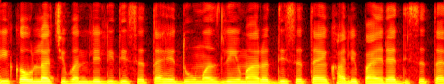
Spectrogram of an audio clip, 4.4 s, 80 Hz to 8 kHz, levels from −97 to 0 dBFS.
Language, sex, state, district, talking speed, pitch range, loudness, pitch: Marathi, female, Maharashtra, Sindhudurg, 160 wpm, 170-175 Hz, -17 LUFS, 175 Hz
